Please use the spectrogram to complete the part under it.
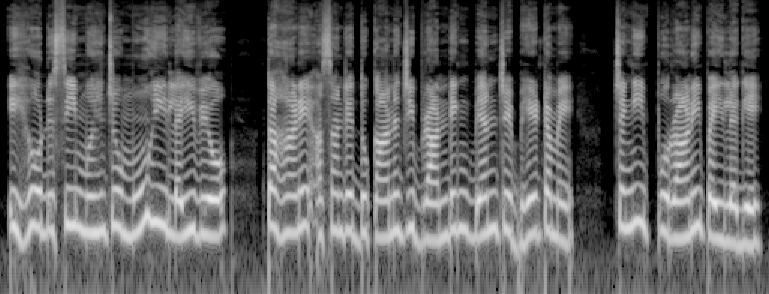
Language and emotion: Sindhi, sad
